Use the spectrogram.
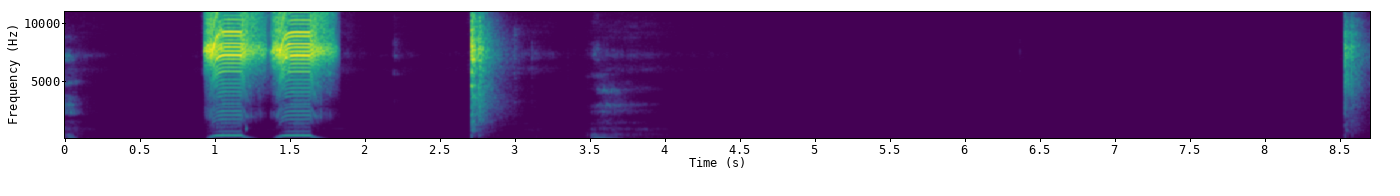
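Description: A G.20 airsoft pistol with a steel inner barrel fires two sharp, loud shots in quick succession, then one more crack and a fainter click, followed by a long silence and a final sharp snap at the end.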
